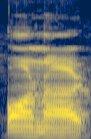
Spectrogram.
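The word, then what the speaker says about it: honor: আবার তুমি চিন্তা করো অনেস্ট, অনার, এখানে এইচ থাকা সত্ত্বেও উচ্চারণটা কার মতো হচ্ছে, অ এর মতো, অর্থাৎ ও এর মতো, এজন্য কি বসবে এখানে অ্যান বসবে।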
